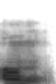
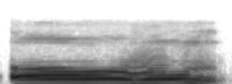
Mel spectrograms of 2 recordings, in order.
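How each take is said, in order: First: Om is said short and plainly. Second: Om is drawn out slowly through each sound. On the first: The speaker calls it wrong. "ऐसे कई लोग कहते हैं ओम, ऐसा नहीं नहीं बोलते।" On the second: The speaker calls it right. "ओम ऐसा बोलते हैं।"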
